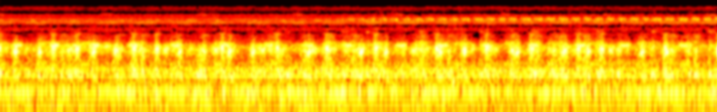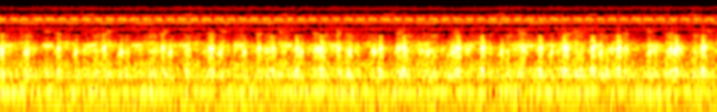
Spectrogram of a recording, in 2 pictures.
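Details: A continuous chorus of frogs makes quick, irregular pulsed croaks, roughly four per second, tightly overlapping. Steady high-pitched buzzing and a low background hum persist throughout.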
